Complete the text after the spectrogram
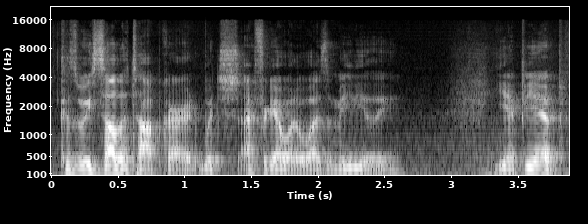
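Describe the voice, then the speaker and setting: A man's voice: lowish voice, fast talker, a bit bright. A man giving live, casual commentary on a card game, thinking aloud as he works through each play step by step.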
